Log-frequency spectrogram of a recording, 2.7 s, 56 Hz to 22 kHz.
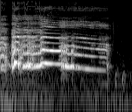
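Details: Rooster among a homestead flock enjoying a 20-degree warmup to 37 degrees, giving a loud rich crow lasting about two seconds, a harsh onset then a long falling held note, ending abruptly.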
